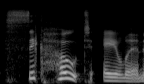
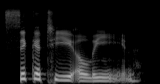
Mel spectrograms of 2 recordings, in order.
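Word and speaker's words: Sikhote-Alin: Oh, sickhote alien is how I thought you pronounced it, but mm-hmm. That's totally not right at all. It has like this weird pronunciation that, oh. Sickety Aline.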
